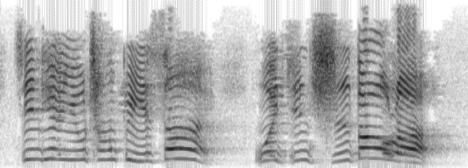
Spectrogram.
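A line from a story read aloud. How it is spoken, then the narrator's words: Father shouting from behind. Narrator (Chinese): 爸爸在他身后大喊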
